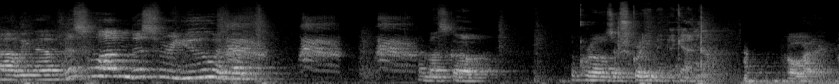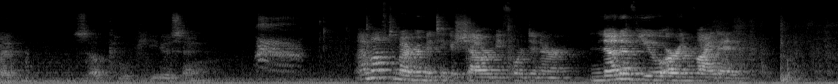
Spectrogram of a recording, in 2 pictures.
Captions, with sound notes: Now we have this one just for you and then... (crow cawing) I must go, the crows are screaming again. - All right, but, so confusing. - I'm off to my room to take a shower before dinner. None of you are invited.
